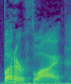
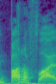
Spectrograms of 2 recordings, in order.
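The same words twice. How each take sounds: First: It is said with an American accent. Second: It is said with an Australian accent. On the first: This is how Americans say it. The speaker calls it right. "they say like butterfly" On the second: This is how the Australian actor said it. The speaker calls it wrong. "Americans don't say butterfly"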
